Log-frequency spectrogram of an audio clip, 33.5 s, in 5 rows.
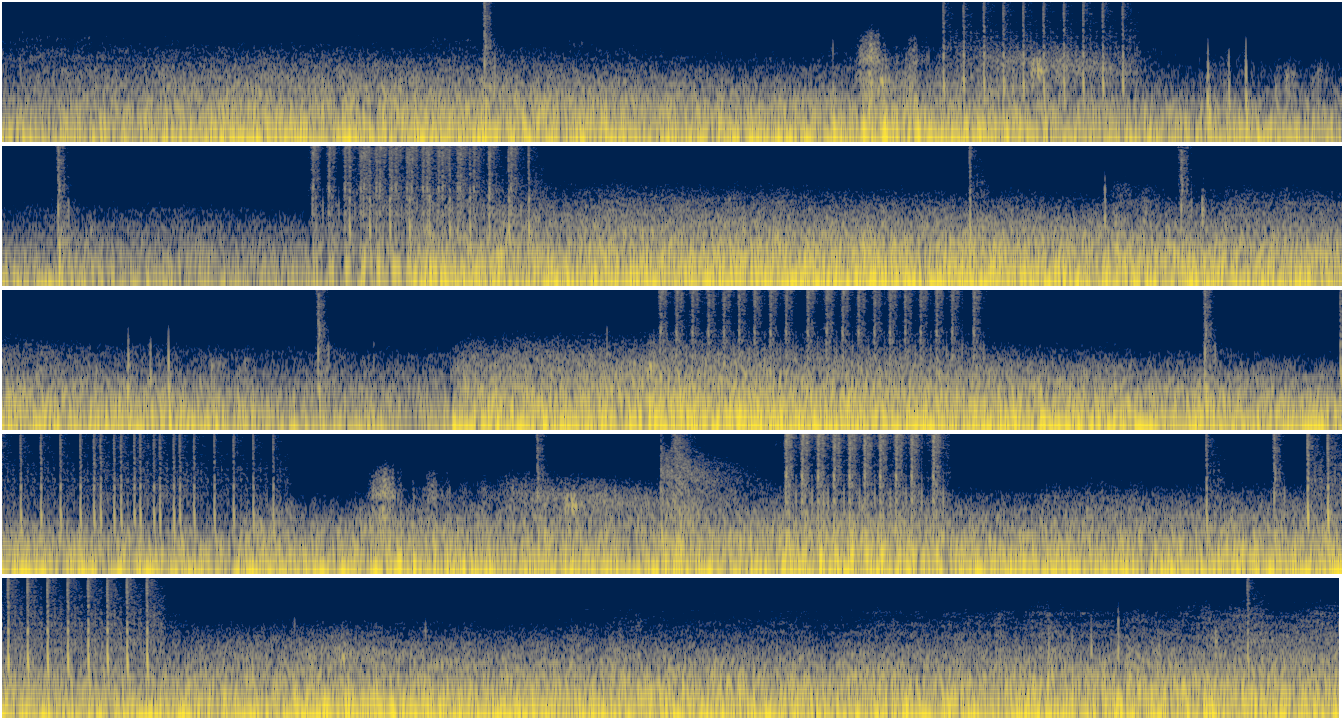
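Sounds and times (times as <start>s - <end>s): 
explosions in battle: 0.0s - 7.7s, 8.6s - 33.4s
gunfire in battle: 4.7s - 5.9s, 8.2s - 9.6s, 16.6s - 18.4s, 19.4s - 21.6s, 26.1s - 27.8s.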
